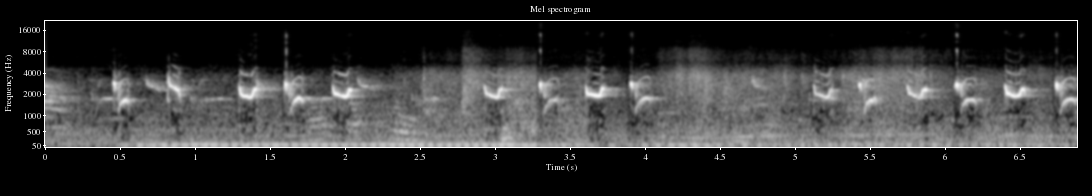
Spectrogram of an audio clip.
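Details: Bar-winged prinia lure song: bright, hooked chirps repeated in loose groups, with a brief low hum and muffled noise in the middle.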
